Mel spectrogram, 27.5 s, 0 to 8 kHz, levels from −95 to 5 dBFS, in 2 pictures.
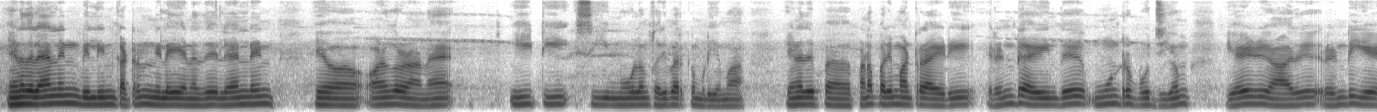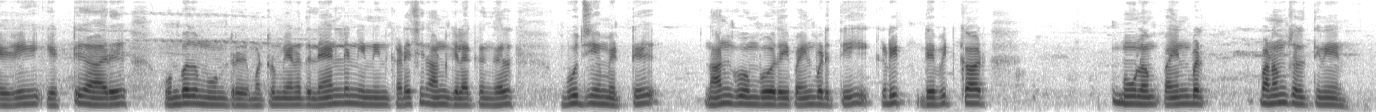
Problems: none marked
